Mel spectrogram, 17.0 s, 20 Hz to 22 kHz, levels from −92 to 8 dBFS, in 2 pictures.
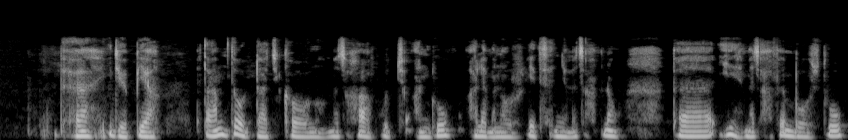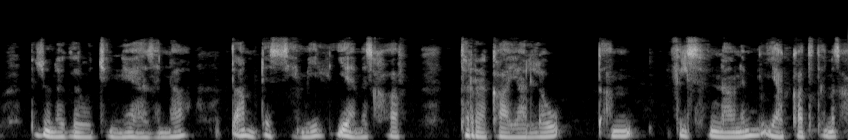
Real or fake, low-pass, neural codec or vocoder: real; 7.2 kHz; none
